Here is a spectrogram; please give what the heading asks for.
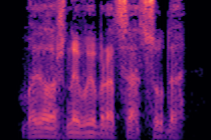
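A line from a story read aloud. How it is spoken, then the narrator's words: Hoarse, hungover-sounding voice. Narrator (Russian): сказал хриплым, точно с перепоя, голосом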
